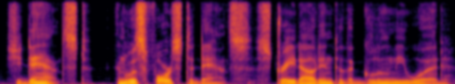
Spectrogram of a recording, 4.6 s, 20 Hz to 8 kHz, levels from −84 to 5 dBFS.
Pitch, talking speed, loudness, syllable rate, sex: 110 Hz, 170 wpm, -18 LUFS, 4.3 syllables/s, male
